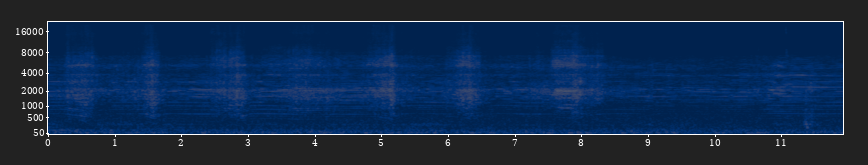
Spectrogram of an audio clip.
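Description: Cheap electric hair clippers buzz steadily while shaving a head, the motor tone swelling and dipping in repeated passes every second or two, close and fairly quiet with no talking.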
